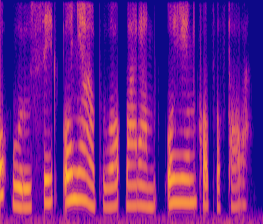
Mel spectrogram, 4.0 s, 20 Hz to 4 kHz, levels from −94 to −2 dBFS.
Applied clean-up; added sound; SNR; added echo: neural diffusion model UNIVERSE++.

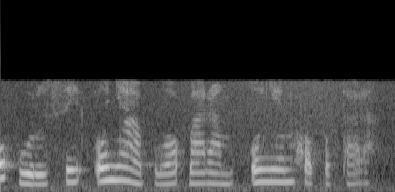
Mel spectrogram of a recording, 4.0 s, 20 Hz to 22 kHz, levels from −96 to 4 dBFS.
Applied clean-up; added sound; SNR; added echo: none; Wind; 19 dB; none.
